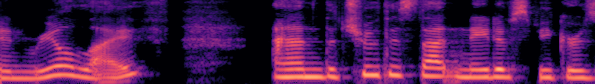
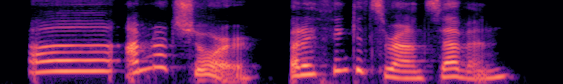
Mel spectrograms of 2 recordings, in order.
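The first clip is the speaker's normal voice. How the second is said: calm, clear, assured, confident tone; 6 semitones higher than usual. Showing how a confident speaker answers: calm, confident, clear tone. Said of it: "calm, confident, and clear tone of voice".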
